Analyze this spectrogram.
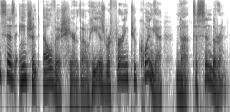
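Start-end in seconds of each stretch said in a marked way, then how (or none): none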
